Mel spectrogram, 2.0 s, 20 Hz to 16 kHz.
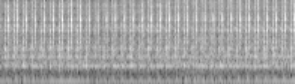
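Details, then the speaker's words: Yamaha MT-15 motorcycle at idle: fast, even light tik-tik ticking over a steady idle, clearly from the engine top end, which tappet setting alone reportedly won't cure; valve-train ticking. "यह मेरे पास company का MT15 bike और अब इस bike के अंदर problem यह है ना कि इंजन से काफी ज्यादा टिक टिक का नोज आ रहा है। और आप लोगों को साउंड सुन आ रहा है।"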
